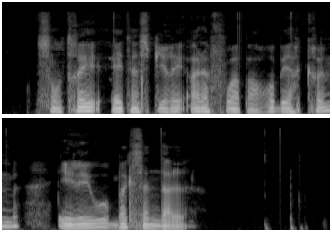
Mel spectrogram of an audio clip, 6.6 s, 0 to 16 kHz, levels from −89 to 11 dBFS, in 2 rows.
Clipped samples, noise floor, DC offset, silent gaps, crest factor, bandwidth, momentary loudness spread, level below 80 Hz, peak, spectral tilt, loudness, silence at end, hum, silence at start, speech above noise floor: under 0.1%; -80 dBFS; under 0.1%; none; 16 dB; 11 kHz; 8 LU; -40 dBFS; -8 dBFS; -8 dB/octave; -24 LUFS; 0.35 s; none; 0.35 s; 58 dB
